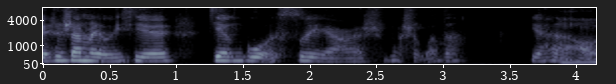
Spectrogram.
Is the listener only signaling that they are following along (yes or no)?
no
